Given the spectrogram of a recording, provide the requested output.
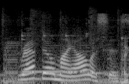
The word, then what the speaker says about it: rhabdomyolysis: There is something to that, because what she ended up with was called rhabdomyolysis. – Rhabdomyolysis. Can you say it right? – Rhabdomyolysis. – Okay, thank you.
